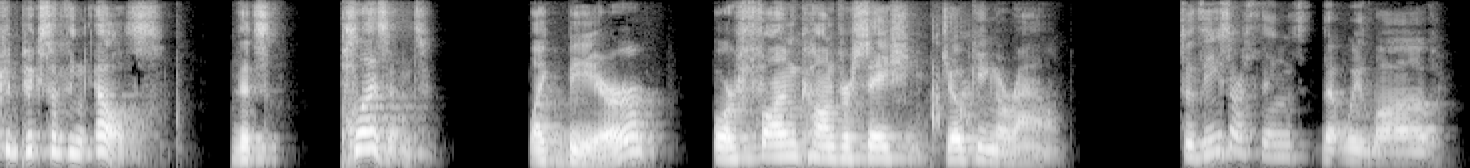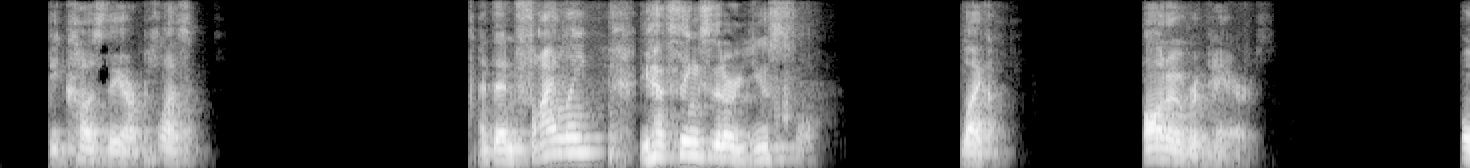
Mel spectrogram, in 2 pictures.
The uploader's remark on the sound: This lecture was given on June 13, 2023 at the Dominican House of Studies in Washington, D. At the Dominican House of Studies in Washington, D.C. As part of the 2023 Civitas Dei Summer Fellowship.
